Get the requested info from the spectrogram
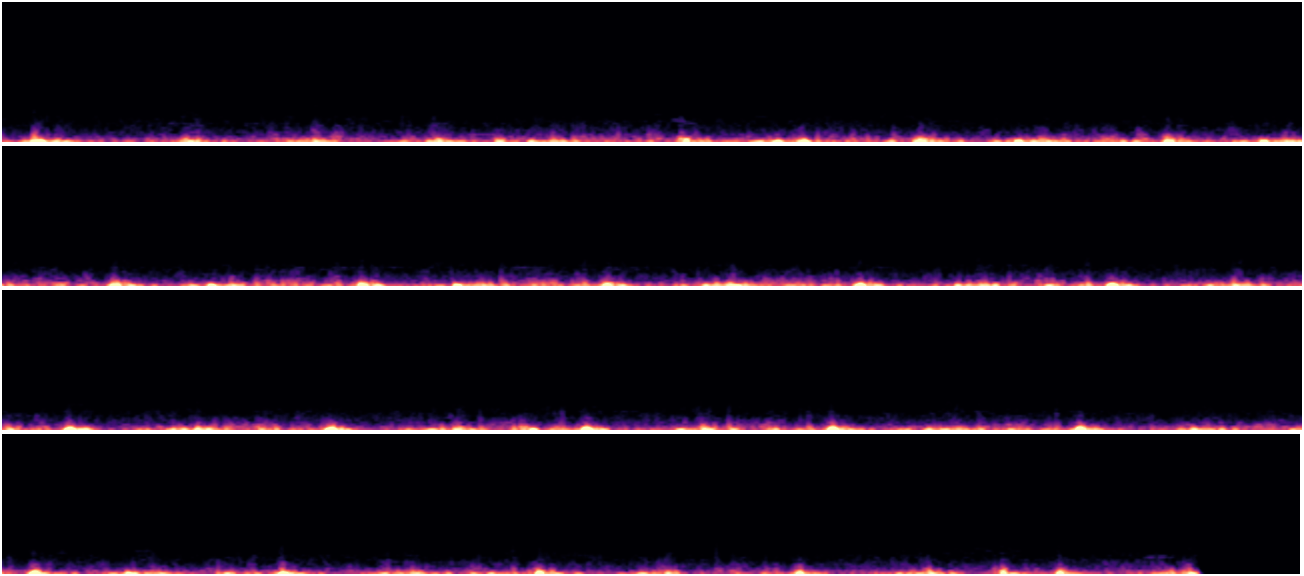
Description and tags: The sound of a irregular heart beat.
